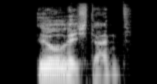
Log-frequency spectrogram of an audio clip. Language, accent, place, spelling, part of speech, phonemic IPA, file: German, Germany, Berlin, irrlichternd, verb / adjective, /ˈɪʁˌlɪçtɐnt/, De-irrlichternd.ogg
- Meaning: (verb) present participle of irrlichtern; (adjective) wandering, flitting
